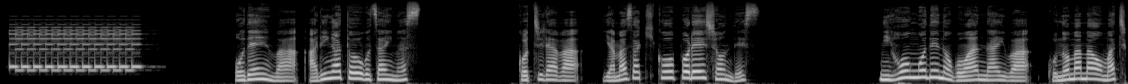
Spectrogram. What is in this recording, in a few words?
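japanese interactive voice response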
